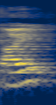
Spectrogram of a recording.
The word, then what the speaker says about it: isle: Also, isle, which means island. The S is silent, we say isle as we say island.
